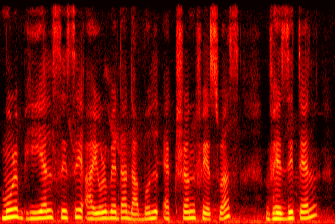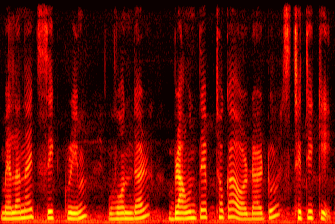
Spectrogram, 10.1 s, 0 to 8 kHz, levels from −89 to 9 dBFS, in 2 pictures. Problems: none marked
